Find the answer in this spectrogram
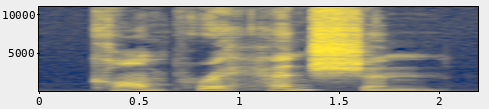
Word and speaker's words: comprehension: السلسلة SION تلفظ شن إذا سبقت بحرف ساكن، والحروف الساكنة اللي برضو شرحناها في البداية. Expression. Expression. Mission. Mission. Comprehension.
